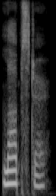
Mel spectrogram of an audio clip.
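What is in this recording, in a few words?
"lobster", American English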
